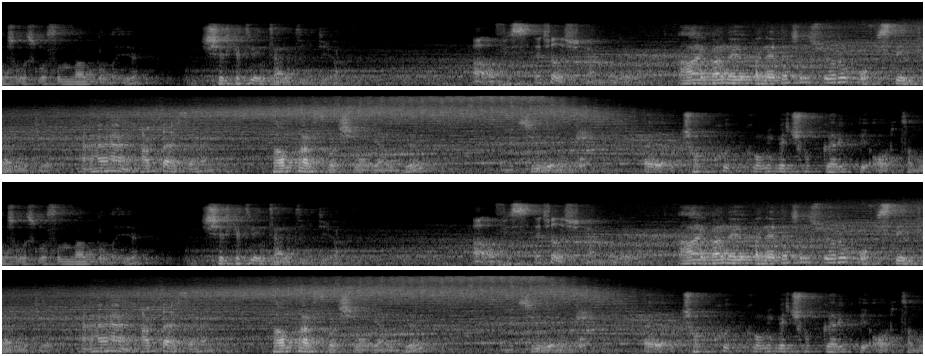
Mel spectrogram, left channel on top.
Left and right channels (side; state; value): both; identical; correlation 1.00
